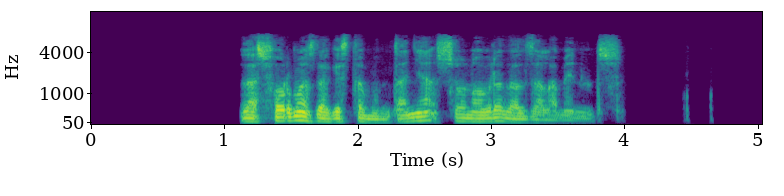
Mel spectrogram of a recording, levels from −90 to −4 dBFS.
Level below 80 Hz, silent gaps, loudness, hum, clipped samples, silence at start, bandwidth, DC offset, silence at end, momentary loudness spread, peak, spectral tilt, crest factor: -52 dBFS; none; -18 LUFS; none; under 0.1%; 1.1 s; 7.8 kHz; under 0.1%; 1.05 s; 11 LU; -2 dBFS; -5.5 dB/octave; 18 dB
